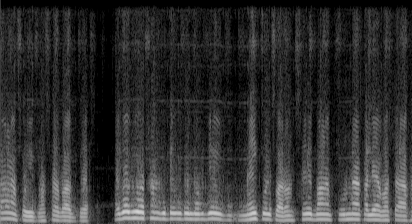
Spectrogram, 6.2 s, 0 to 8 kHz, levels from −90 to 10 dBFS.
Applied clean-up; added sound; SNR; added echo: neural separator model SepFormer DNS4.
